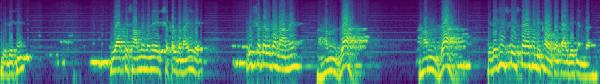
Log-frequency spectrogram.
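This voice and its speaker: A man's voice: medium pitch, mellow. A man teaching Quran letter pronunciation, patiently repeating each sound so learners can copy it. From Pakistan. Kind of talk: slow Quran recitation lesson. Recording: echoey room with faint music.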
